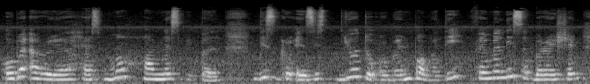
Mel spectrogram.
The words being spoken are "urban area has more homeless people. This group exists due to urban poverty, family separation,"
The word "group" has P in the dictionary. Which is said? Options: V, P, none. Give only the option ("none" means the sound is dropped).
none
